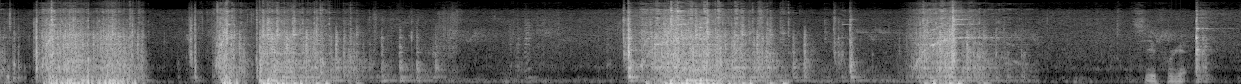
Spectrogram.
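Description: Small engine on a gravel-moving machine, a hard starter, running in loud bursts that stop and restart, with quieter gaps between, heard up close.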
